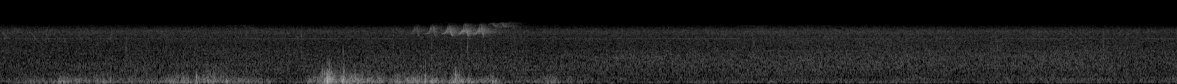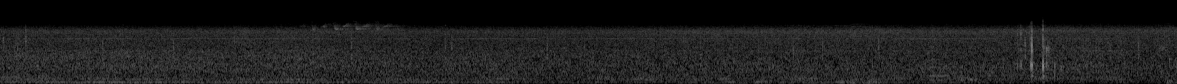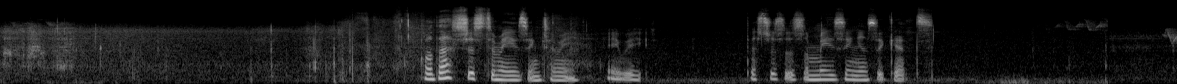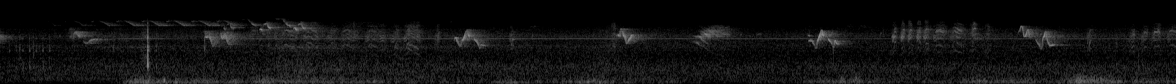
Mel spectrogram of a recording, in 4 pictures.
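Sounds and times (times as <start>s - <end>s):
steady outdoor hiss: 0.0s - 47.0s.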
